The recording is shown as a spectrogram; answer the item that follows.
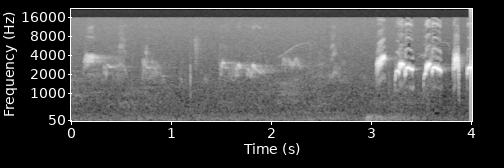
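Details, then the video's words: Red-whiskered bulbul used as a decoy for trapping in Ha Nam, Vietnam, recorded 13 November 2016; faint scattered warbles first, then a loud burst of five rapid, bright chirped notes near the end. "Bẫy chào mào Hà Nam mào lân yếm đậm ngày 13/11/2016 bổi 2"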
